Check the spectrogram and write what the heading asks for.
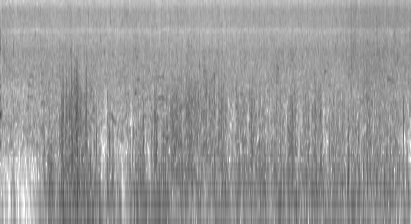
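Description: Wind buffeting the microphone: a loud, uneven rumbling rush that starts about a second in.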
